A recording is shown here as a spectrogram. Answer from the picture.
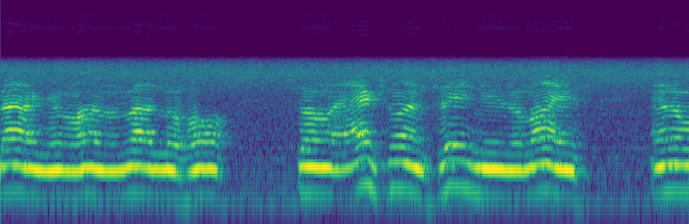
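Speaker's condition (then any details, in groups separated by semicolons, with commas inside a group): ALS; supplemental oxygen, movement assist device; voice changed dramatically, short of breath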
